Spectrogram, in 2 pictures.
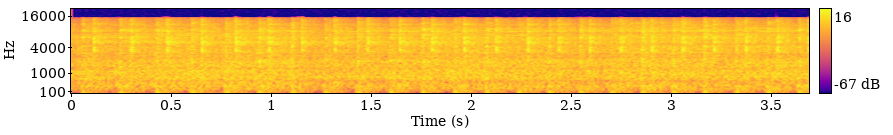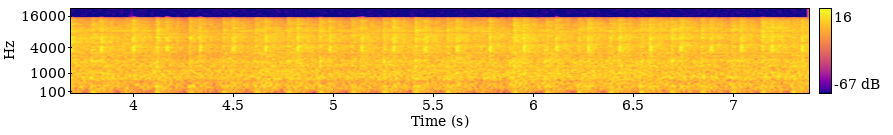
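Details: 1972 Homelite T10 garden tractor engine after revival: a steady, even firing beat of about three per second with no knocks or misses, running healthy, though the generator light stays on and it isn't charging.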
